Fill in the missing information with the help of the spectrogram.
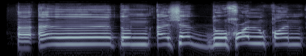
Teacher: دونوں حمزہ کو تحقیق کے ساتھ ادا کرنا ہے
